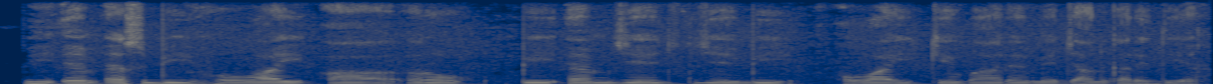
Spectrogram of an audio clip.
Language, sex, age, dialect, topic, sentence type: Maithili, male, 46-50, Bajjika, banking, question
